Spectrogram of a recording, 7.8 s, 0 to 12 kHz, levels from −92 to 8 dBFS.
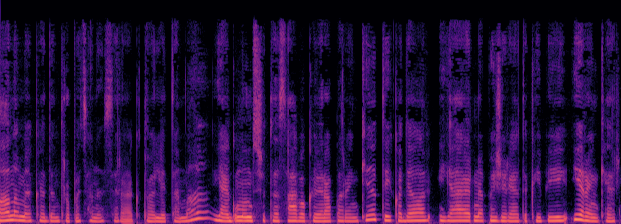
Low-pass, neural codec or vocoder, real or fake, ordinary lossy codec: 10.8 kHz; codec, 44.1 kHz, 7.8 kbps, DAC; fake; MP3, 64 kbps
